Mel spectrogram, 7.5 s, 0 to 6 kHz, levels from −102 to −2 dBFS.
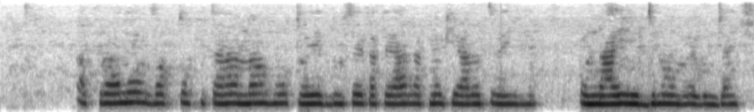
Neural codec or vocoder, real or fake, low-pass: none; real; 5.4 kHz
